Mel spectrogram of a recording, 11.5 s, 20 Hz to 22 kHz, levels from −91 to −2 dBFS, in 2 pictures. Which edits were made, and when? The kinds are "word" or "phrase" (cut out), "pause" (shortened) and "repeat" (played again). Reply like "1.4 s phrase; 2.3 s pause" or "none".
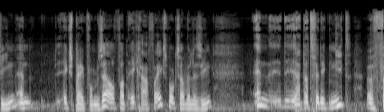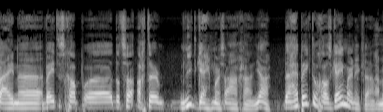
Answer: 6.4 s word; 7.8 s word; 9.9 s pause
